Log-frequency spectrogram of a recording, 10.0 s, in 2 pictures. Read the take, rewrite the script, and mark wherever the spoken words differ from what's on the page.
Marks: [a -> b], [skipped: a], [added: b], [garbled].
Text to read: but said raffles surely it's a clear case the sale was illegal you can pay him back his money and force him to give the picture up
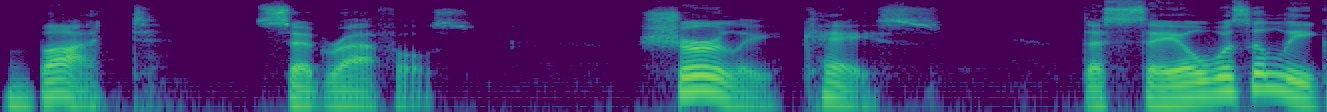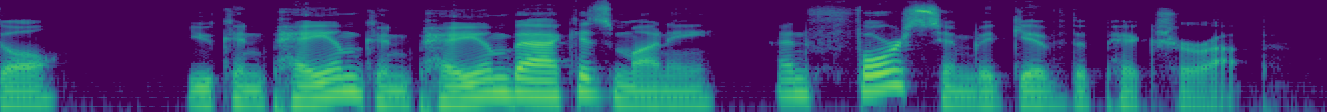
but said raffles surely [skipped: it's a clear] case the sale was illegal you can pay him [added: can pay him] back his money and force him to give the picture up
